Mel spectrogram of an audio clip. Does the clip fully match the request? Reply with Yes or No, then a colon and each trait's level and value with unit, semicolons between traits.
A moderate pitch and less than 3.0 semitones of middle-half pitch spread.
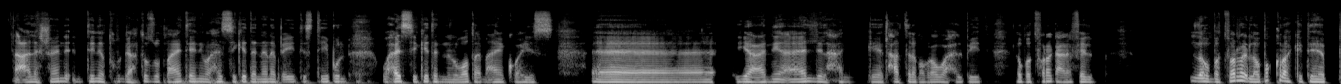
No: low, 120 Hz; narrow, 2.5 semitones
